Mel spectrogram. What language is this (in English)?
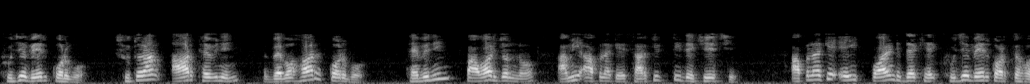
Bangla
